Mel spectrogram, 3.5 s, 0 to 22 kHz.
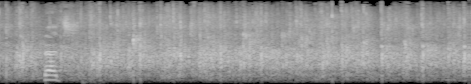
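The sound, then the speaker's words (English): Steady applause from an audience fills the whole stretch, a dense wash of many hands clapping at moderate volume, with a brief voice-like cry near the start. The applause celebrates a couple's 70-year wedding anniversary. “That deserves a 2 week in a row clap.”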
